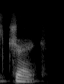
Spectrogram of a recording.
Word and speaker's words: Cenk: And I'm told it's Cenk. It's spelled C-E-N-K, Cenk Kocak from Turkey, but I'll get confirmed by him.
